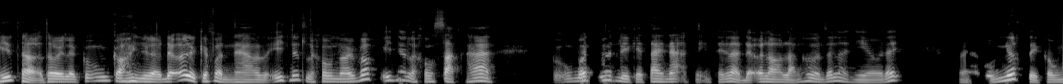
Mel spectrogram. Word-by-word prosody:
hít 175 +5 +5
thở - - +4
thôi 130 -2 +6
là 125 -1 +3
cũng 170 +3 -3
coi 145 +2 +3
như 140 -1 +1
là 115 - +2
đỡ 135 - +5
được - - +9
cái 145 - +3
phần 110 -5 0
nào 110 -1 -2
rồi, 110 - -5
ít 170 +4 0
nhất 210 -1 -3
là - - -3
không 135 -2 -1
nói 130 +1 +2
vấp, 230 - +1
ít 180 - -2
nhất 195 -2 -6
là - - -2
không 135 -1 -5
sặc 130 - +2
ha? 150 -1 +1 0.6
Cũng 135 +3 -10
bớt 170 - +5
bớt 200 +2 -2
đi 135 -5 -1
cái 115 0 -4
tai 130 +2 0
nạn 130 +2 -3
thì - - -13
cũng 115 - -16
thấy 115 - -6
là 140 +2 +1
đỡ - - -1
lo 120 -3 0
lắng 105 0 -2
hơn 140 -4 -3
rất 145 - -2
là 160 -4 -4
nhiều 105 -2 -6
rồi 105 - -4
đấy. 185 +2 0 0.6
Và - - -11 0.2
uống 400 - -3
nước 235 +3 +6
thì - - +1
công 110 0 -4
135 Hz, 290 wpm, -23 LUFS, 120-165 Hz, 0.6 s, được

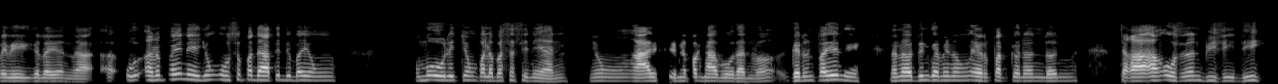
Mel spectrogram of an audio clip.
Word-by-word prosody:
pelikula 160 -1 -2
yun 150 -2 -3
na 135 -1 -2 0.4
o 385 - -1
ano 205 +1 +1
pa 230 +3 -2
yun, 245 -1 -1
eh, 210 - +1
yung 215 +2 -5
uso 215 0 -5
pa 220 -1 -3
dati, 200 0 +7
di 200 - -10
ba, 200 - +2
yung 185 -1 -6 0.8
umuulit 195 0 +1
yung 195 -2 -6
palabas 180 +1 -2
sa - - -6
sinehan. 155 -4 -4 0.2
Yung 165 -1 -10
aalis 160 +1 +6
ka - - -10
na 170 - -5
'pag 175 0 -3
naabutan 155 -3 +1
mo, 150 +4 -7 0.2
ganon 185 +1 +1
pa 195 +2 +5
yun, 220 - +6
eh. 170 -2 -7 0.2
Nanood 190 +3 +3
din 200 +1 -1
kami 195 -1 0
nung 190 0 -5
erpat 180 -2 0
ko 170 -1 -5
nun 165 0 -5
dun. 160 0 -3 0.6
Tsaka 170 +2 +8
ang 210 - -3
uso 185 -2 -1
nun, 195 +1 -2
VCD. 175 -1 -7
180 Hz, 205 wpm, -22 LUFS, 165-195 Hz, 0.8 s, Tsaka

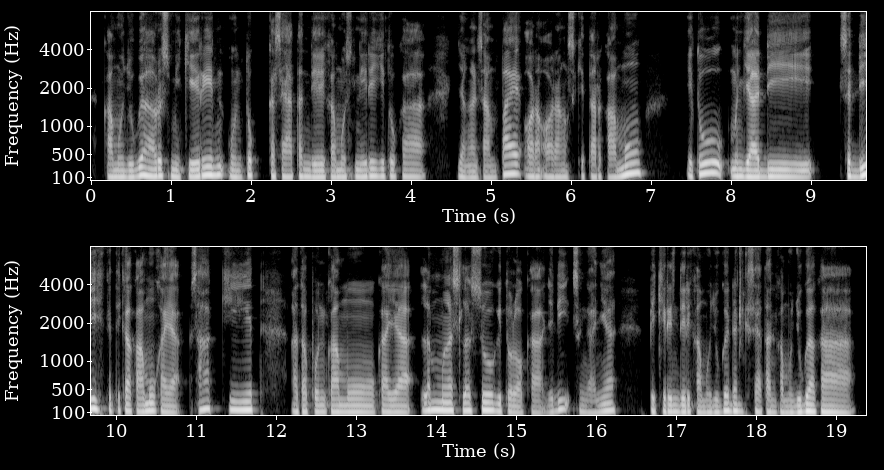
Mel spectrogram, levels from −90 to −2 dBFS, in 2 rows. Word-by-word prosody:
kamu 110 0 -1
juga 125 +4 +3
harus 130 +1 +1
mikirin 120 +6 +3
untuk 120 +4 -3
kesehatan 115 0 -2
diri 110 0 +1
kamu 115 -1 -2
sendiri 120 +2 0
gitu 125 -1 -3
Kak, 115 +1 -5 0.4
jangan 105 -2 -4
sampai 155 +12 0
orang-orang 110 -2 -3
sekitar 115 -2 -8
kamu, 140 +13 +2 0.6
itu 170 +6 +3
menjadi 115 -1 +3 0.4
sedih 140 +7 +3
ketika 125 -1 -1
kamu 125 +3 +2
kayak 110 -3 -2
sakit, 150 -2 +1 0.4
ataupun 115 -1 -2
kamu 110 -1 0
kayak 110 -1 0
lemes, 140 0 +3
lesu, 135 +1 +3
gitu 115 -3 -2
loh 100 -1 -3
Kak. 100 -1 -7
Jadi, 130 +9 -4
seenggaknya 115 +5 -2 0.4
pikirin 115 -1 0
diri 115 - +2
kamu 105 0 -3
juga, 110 +5 +1
dan 125 - +3
kesehatan 110 -2 -4
kamu 105 0 -3
juga 115 +2 +5
Kak. 110 0 0
115 Hz, 130 wpm, -21 LUFS, 110-130 Hz, 0.6 s, juga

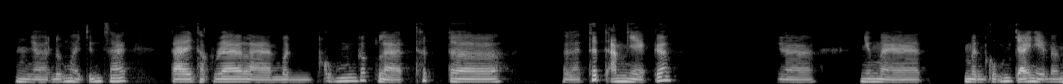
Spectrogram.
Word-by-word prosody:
Ừm, 130 -3 -2
yeah, 115 0 -4
đúng 120 +4 -2
rồi, 125 - -2
chính 140 +3 -2
xác. 145 +2 0 0.4
Tại 120 0 +5
thật 120 -1 -4
ra 125 0 +5
là 110 -3 +2
mình 110 -1 -5
cũng 150 +2 -2
rất 185 0 -6
là 110 -3 +1
thích, 180 - -5
ơ, 135 - 0 1.1
gọi 115 - -5
là, 115 +1 -5
thích 215 - +4
âm 140 0 +4
nhạc 120 -5 +2
á. 180 +3 +4 1.0
Yeah. 110 -1 -4 0.4
Nhưng 130 -1 0
mà 110 -2 +1 0.4
mình 120 -2 +1
cũng 140 +6 -2
trải 130 -1 +6
nghiệm 120 -4 +1
âm 125 +1 -3
125 Hz, 170 wpm, -24 LUFS, 115-135 Hz, 1.1 s, trải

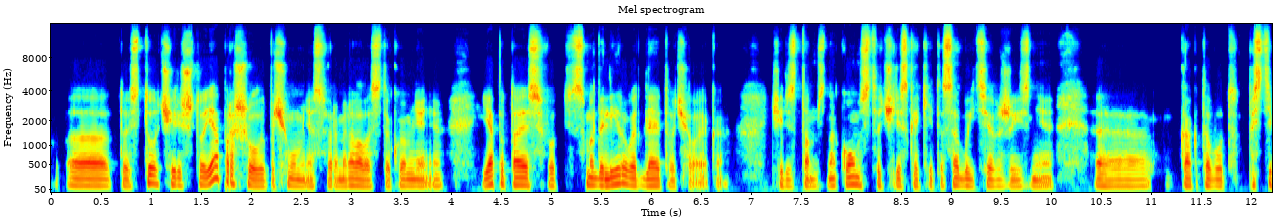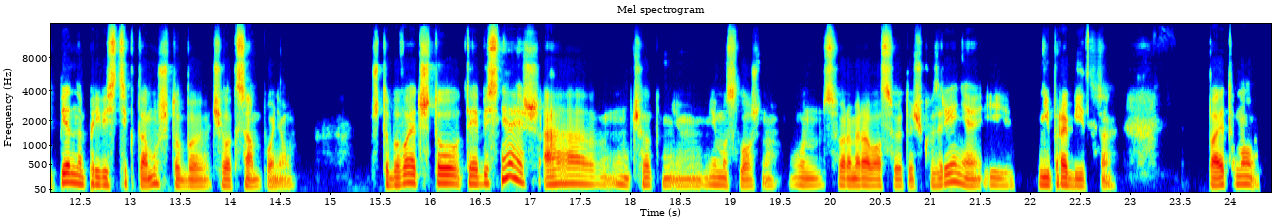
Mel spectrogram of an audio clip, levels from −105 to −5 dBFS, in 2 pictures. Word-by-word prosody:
Э, 105 -2 +2
то 105 - -5
есть 95 - -1
то, 140 -2 +1
через 120 -2 +1
что 120 - +1
я 170 - +4
прошёл 105 - +1
и - - -7
почему 105 -2 +1
у - - -3
меня 95 +1 -6
сформировалось 105 -1 -1
такое 105 - -6
мнение, 100 0 -5 0.4
я - - +3
пытаюсь 115 -1 +2
вот 105 - -6
смоделировать 115 +1 0
для 105 0 +1
этого 95 -2 -5
человека - - -6 0.4
через, 100 -4 -3
там, 100 -1 -5
знакомства, 110 +2 -1
через - - +3
какие-то - - -7
события 105 -2 +1
в 100 - -9
жизни. 100 +1 -4 0.4
Э, 100 -1 -4 0.3
как-то 110 0 -2
вот 100 -1 -7
постепенно 155 -4 +3
привести 115 -2 +2
к - - -18
тому, 110 +5 +2
чтобы 100 -5 -2
человек 105 -2 +1
сам 100 +1 +3
понял. 105 +1 -6 0.8
Что - - -1
бывает, 145 +7 +3
что 140 -1 +6
ты 135 - +1
объясняешь, 165 - +5
а, 130 -1 +2
ну, 120 0 -8
человек 115 0 0
ему 110 +2 -5
сложно. 100 0 -4
Он 110 -1 -5
сформировал 110 -2 +2
свою 105 -1 +1
точку 100 +2 -2
зрения, 110 -5 0
и 110 -1 -8 0.2
не 120 -1 +2
пробиться. 105 -3 0 0.9
Поэтому 125 +2 +3
110 Hz, 145 wpm, -24 LUFS, 100-120 Hz, 0.9 s, что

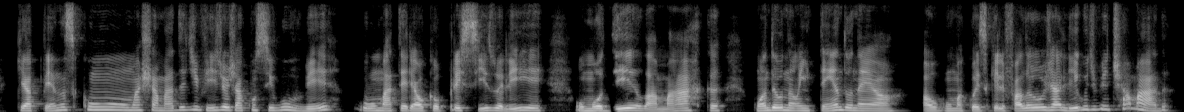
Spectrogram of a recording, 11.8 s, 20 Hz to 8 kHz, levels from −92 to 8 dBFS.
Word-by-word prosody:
que - - +2
apenas 160 +5 -1
com 210 -2 -1
uma 185 0 -1
chamada 175 +1 -2
de 215 +1 -5
vídeo 180 +1 -1
eu - - +5
já 175 -3 +1
consigo 180 +1 -4
ver 165 +12 -1 0.2
o 155 -1 -1
material 145 -1 +2
que 150 - -1
eu 145 - +2
preciso 170 +1 0
ali, 160 +4 0 0.3
o 140 - -1
modelo, 150 +2 +4
a 130 - +3
marca. 160 +4 -1 0.3
Quando 160 +4 +2
eu 185 0 +7
não 165 -2 0
entendo, 160 +4 -1
né, 155 -3 +1
a 135 -1 -1 0.2
alguma 140 +1 -1
coisa 135 -1 -1
que - - -7
ele 150 - 0
fala, 145 +3 +3
eu 190 +1 +3
já 190 0 +4
ligo 180 +5 +1
de 225 - -7
vídeo 240 -2 -6
chamada. 150 -12 0
165 Hz, 190 wpm, -23 LUFS, 145-185 Hz, 0.3 s, eu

